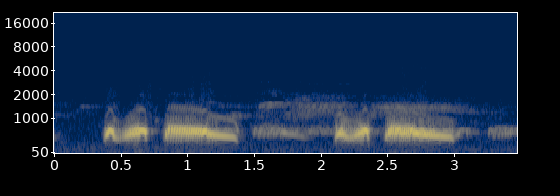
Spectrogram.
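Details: Spotted dove giving 'thúc gù' coos, recorded for luring wild doves. Two strong phrases sound, each a short upward note then a drawn-out falling coo, separated by soft low burbling.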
